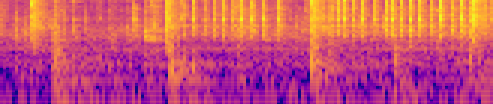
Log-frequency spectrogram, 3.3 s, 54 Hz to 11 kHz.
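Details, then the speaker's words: Luna X1 bike after a B-screw adjustment for more chain wrap on the skipping 11-tooth cog, upshifting from the 11 up the cassette: steady freehub ticks and a sharp clack about once a second as each cog engages cleanly. "So here's the 11, here's one up. I'm just going to keep going up"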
